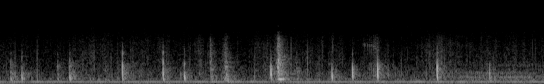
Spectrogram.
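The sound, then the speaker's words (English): Footsteps in a hallway, a steady series of sharp, clicking steps at an even walking pace, heard alone over a constant low hum with no talking. “Professor, yeah, I hear somebody in the hall.”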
